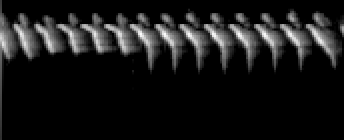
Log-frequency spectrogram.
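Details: Singing Timbrado canary used to train young birds, delivering a regular run of sharply descending whistled sweeps, around four to five per second.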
